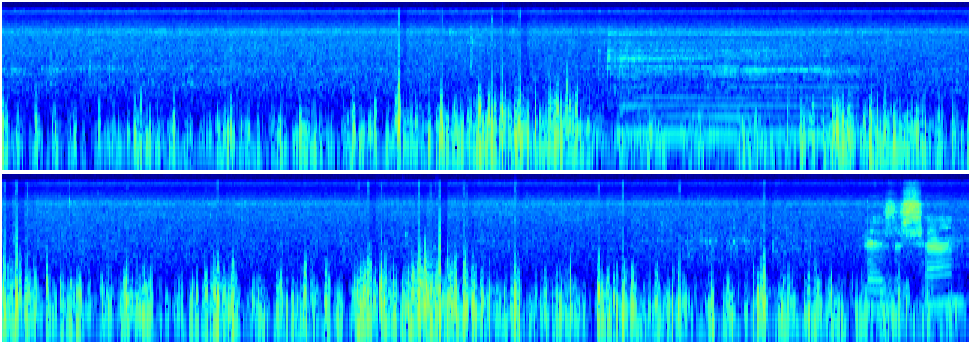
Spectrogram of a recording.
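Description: Wind buffeting a phone microphone outdoors, a rough, uneven low rumble. About four seconds in, a steady low hum with a clear pitch sounds for about two seconds.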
